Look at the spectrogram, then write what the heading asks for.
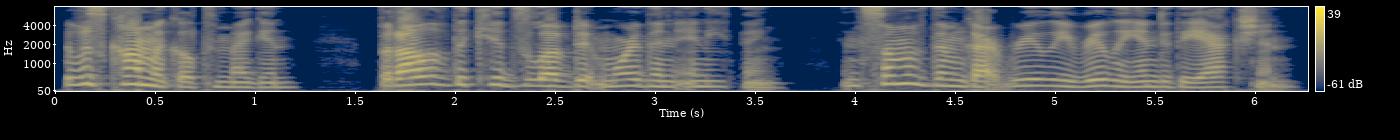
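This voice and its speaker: A woman's voice: medium pitch, brisk, creaky, fairly bright tone. A woman reading scripted narration for an audio drama, telling the story in the third person.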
